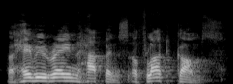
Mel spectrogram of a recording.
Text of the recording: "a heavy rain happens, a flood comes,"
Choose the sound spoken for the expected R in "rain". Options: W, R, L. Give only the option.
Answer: R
